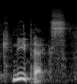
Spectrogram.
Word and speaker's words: Knipex: plier set made by kinnipex now i hear this name said twenty thousand different ways so write down below how you pronounce it but seeing how it's german we're gonna pronounce it kanepex these are basically a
